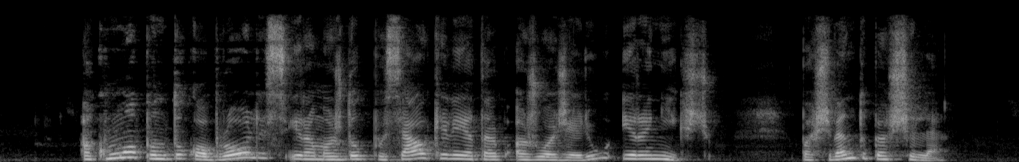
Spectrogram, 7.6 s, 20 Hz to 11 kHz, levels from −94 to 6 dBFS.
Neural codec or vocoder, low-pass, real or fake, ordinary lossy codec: none; 9.9 kHz; real; MP3, 96 kbps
